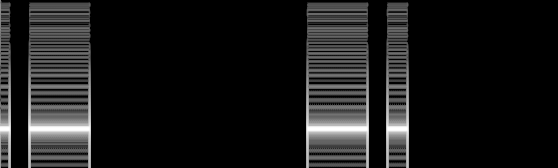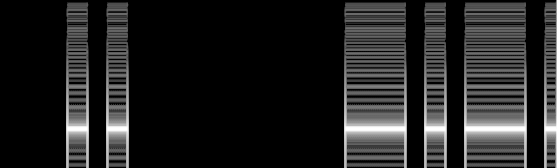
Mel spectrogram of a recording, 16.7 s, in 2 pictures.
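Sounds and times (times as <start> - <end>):
morse code beeps: 0.0 - 1.4, 4.6 - 6.2, 9.4 - 10.3, 13.6 - 16.7.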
